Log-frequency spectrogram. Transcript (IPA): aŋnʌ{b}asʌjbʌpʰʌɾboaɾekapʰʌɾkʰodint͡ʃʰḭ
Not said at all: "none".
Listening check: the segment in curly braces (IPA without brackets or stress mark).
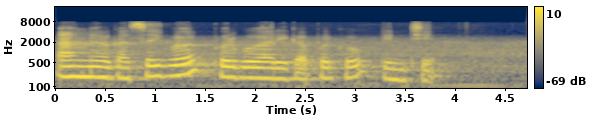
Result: ɡ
